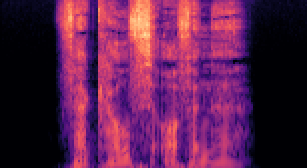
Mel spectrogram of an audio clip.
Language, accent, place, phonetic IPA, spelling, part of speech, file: German, Germany, Berlin, [fɛɐ̯ˈkaʊ̯fsˌʔɔfənə], verkaufsoffene, adjective, De-verkaufsoffene.ogg
- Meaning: inflection of verkaufsoffen: 1. strong/mixed nominative/accusative feminine singular 2. strong nominative/accusative plural 3. weak nominative all-gender singular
